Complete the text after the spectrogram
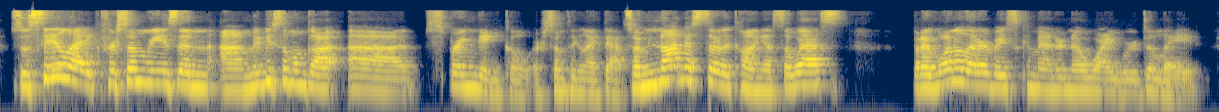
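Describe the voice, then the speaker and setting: A woman with a mid-range voice gives an informal training walkthrough. She explains each step in a casual, chatty manner, like a trainer talking to her guides, and drops in light self-mocking asides. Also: medium pitch. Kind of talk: informal hands-on device tutorial.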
